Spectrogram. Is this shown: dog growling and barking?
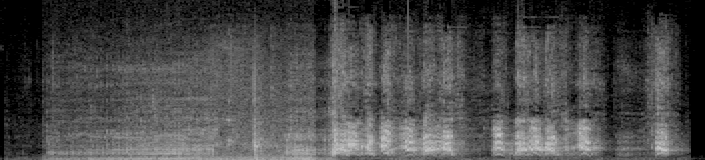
yes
